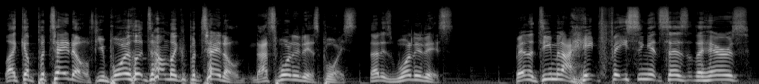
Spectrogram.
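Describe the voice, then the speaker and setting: A male gaming streamer with a slightly high voice, recorded dry, keeps up casual, upbeat commentary aimed directly at his viewers. He's chatty but sounds strained and worn, stuttering at times and repeating words.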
